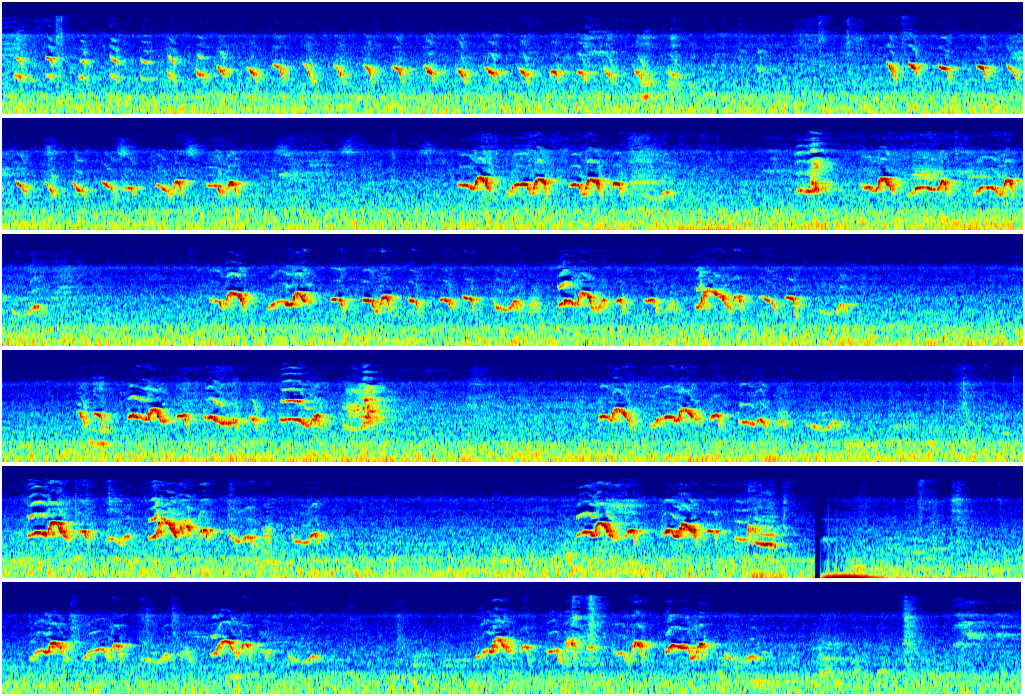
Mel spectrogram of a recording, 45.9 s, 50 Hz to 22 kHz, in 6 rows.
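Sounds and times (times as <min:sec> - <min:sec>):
parrots chirping: 0:00.0 - 0:26.3, 0:27.1 - 0:29.8, 0:30.8 - 0:33.6, 0:34.7 - 0:36.7, 0:38.4 - 0:41.0, 0:41.8 - 0:44.4.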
